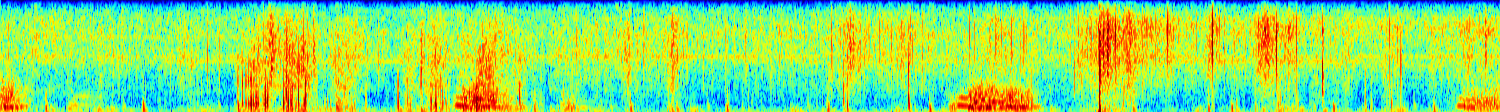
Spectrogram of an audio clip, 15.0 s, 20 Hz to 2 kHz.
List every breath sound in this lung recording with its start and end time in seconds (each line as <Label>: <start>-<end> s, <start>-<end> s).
Inhalation: 4.50-5.46 s, 9.52-10.62 s
Wheeze: 0.58-1.09 s
Rhonchi: 4.50-5.46 s, 5.60-6.14 s, 9.52-10.62 s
